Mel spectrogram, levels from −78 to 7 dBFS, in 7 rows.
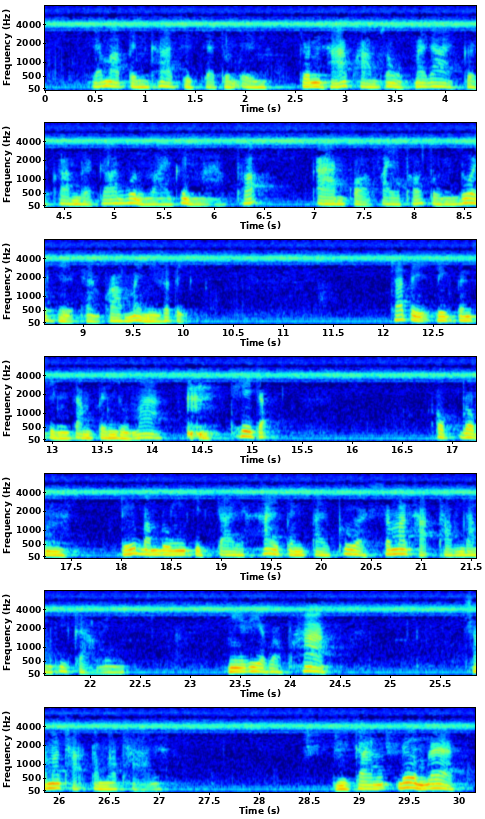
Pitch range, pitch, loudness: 100-135 Hz, 115 Hz, -25 LUFS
